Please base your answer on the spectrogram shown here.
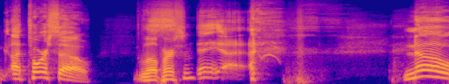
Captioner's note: groans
